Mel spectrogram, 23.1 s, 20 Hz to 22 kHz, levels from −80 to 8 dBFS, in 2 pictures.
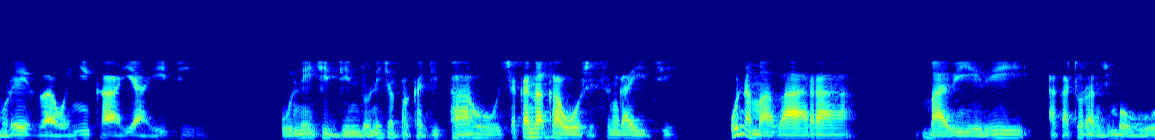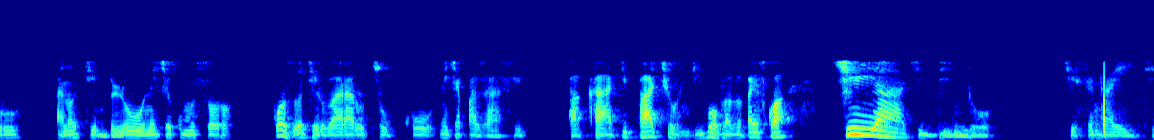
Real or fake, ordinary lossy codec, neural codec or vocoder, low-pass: real; AAC, 32 kbps; none; 3.6 kHz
